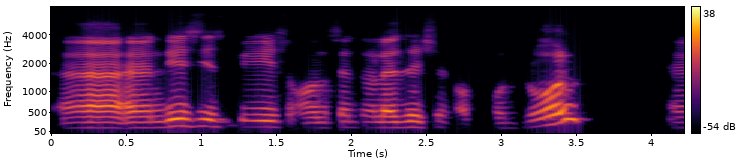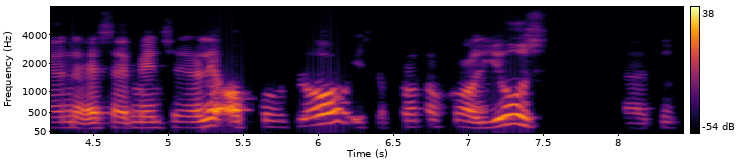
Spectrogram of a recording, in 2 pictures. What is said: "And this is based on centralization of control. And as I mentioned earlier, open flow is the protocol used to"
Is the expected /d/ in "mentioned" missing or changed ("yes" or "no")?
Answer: yes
